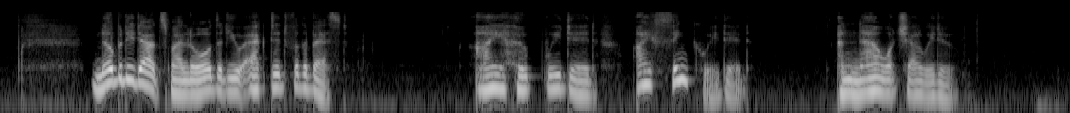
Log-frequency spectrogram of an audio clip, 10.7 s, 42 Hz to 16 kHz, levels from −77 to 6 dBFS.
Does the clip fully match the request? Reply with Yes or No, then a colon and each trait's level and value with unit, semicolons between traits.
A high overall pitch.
No: medium, 145 Hz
